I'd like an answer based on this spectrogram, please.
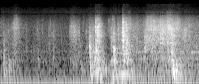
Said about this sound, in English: Roger opens the door to the hotel maid.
